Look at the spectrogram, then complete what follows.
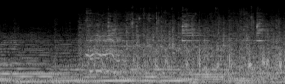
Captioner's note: horse neighing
